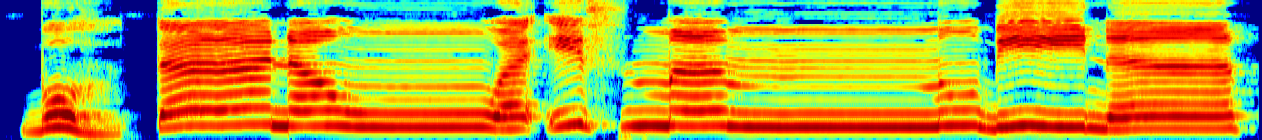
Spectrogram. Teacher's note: اور آگے دیکھیں وَإِثْمًا، میم کے پر تنوین ہے، تنوین کے بعد جو ہے میم آ رہا ہے، اور میم جو ہے حروف یرملون میں سے ہے، تو یہاں پر ادغام ہوگا، تو ہم اسے غنّے کے ساتھ پڑھیں گے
